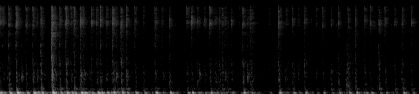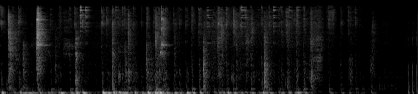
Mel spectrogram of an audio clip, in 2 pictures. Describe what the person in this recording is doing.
I was doing my work in laptop and somebody come into my room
